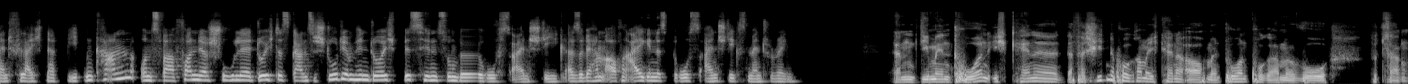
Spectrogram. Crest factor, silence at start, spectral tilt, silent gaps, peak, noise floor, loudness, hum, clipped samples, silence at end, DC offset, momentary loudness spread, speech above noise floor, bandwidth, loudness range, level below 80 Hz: 16 dB; 0 s; -5.5 dB/octave; none; -4 dBFS; -76 dBFS; -20 LUFS; none; under 0.1%; 0 s; under 0.1%; 7 LU; 56 dB; 12.5 kHz; 4 LU; -56 dBFS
